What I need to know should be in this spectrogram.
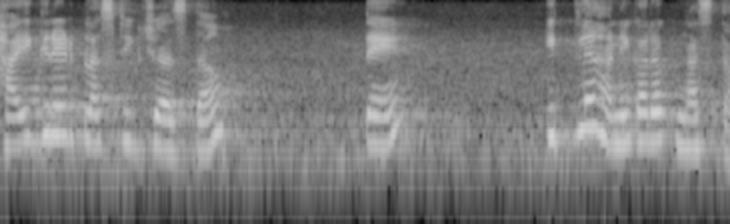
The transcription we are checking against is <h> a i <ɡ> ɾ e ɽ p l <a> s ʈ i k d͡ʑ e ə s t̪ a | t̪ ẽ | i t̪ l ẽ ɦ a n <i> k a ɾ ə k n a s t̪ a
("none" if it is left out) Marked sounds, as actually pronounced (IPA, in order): h, ɡ, a, i

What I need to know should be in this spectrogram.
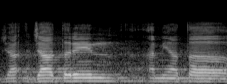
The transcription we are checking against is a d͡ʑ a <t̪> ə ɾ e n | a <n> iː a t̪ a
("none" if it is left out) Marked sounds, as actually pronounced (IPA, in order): t̪, m

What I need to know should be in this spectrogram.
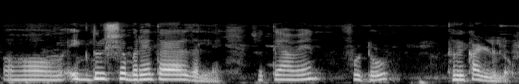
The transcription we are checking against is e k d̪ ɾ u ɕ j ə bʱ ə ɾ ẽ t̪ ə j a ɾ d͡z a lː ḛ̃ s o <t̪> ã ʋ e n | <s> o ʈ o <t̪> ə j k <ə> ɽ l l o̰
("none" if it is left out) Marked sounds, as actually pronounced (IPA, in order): t̪, f, t̪ʰ, a

